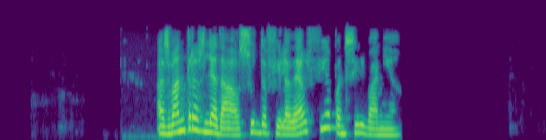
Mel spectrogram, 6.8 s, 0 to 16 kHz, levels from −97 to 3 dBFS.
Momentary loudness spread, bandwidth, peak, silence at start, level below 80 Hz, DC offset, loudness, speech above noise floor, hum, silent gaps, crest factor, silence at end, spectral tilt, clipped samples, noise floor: 8 LU; 7.8 kHz; -2 dBFS; 1.95 s; -58 dBFS; under 0.1%; -16 LUFS; 52 dB; none; none; 18 dB; 1.8 s; -4.5 dB/octave; under 0.1%; -67 dBFS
